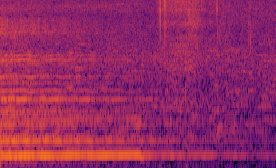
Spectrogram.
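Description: A man's singing voice holds a long note with a slight vibrato and trails off about a second in, leaving near quiet.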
